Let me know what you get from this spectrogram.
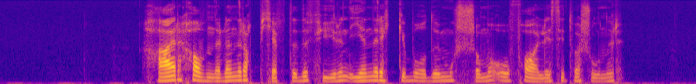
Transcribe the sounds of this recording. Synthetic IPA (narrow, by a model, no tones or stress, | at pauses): hæːɾhɑʋnəɖɛnɾɑpçɛft̪əd̪əfyːɾənieːnɾɛkːəboːd̪əmʊʂɔmə̰ʔoːfɑːɭɪəsɪt̪ʉʋɑʃuːnəɾ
